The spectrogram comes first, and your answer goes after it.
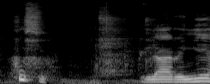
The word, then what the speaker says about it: Khufu: En fait, la bonne prononciation c'est Khufu. Voilà, la bonne prononciation du nom de ce Nessout-là, ou pharaon, c'est Khufu.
